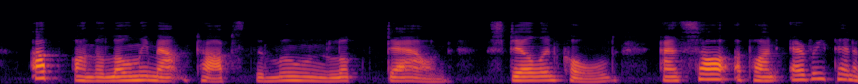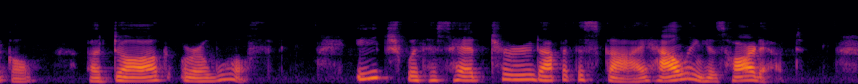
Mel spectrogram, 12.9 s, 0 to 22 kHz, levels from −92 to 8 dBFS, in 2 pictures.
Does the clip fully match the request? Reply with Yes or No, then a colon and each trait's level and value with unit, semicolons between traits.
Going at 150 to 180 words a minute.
Yes: average, 170 wpm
